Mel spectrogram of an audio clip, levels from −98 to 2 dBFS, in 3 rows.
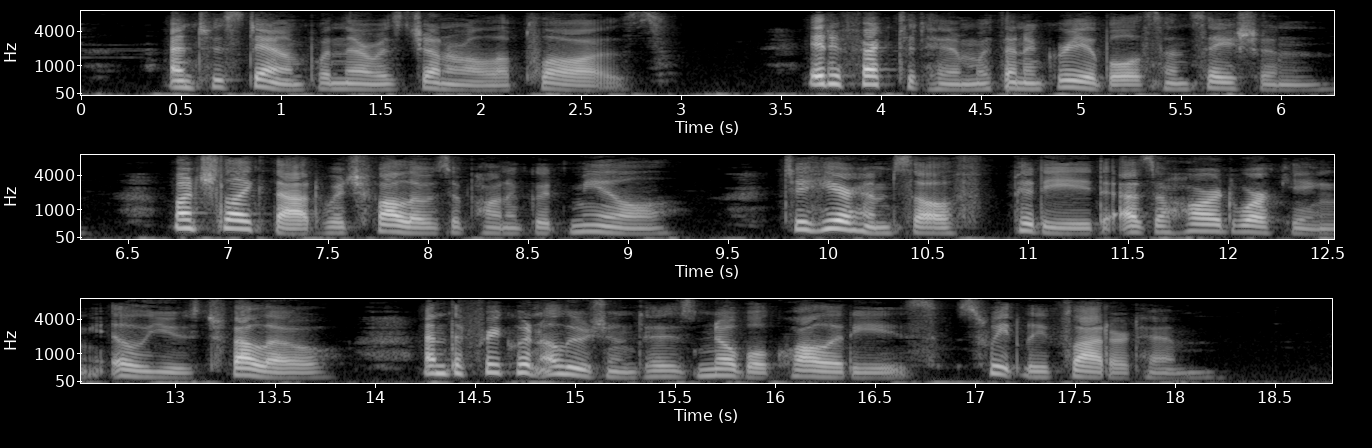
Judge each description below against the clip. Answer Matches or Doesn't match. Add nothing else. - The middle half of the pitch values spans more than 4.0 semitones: Matches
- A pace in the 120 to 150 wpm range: Matches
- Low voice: Doesn't match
